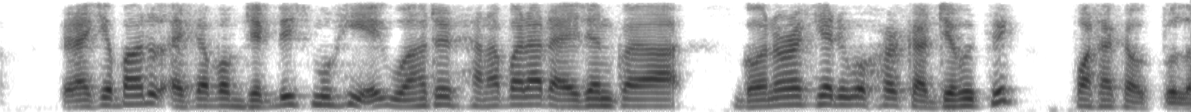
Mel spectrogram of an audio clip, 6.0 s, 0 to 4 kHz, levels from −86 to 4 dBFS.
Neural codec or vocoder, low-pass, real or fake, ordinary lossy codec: codec, 16 kHz, 0.5 kbps, X-Codec, WavLM features, trained on Multilingual LibriSpeech; 3.6 kHz; fake; none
